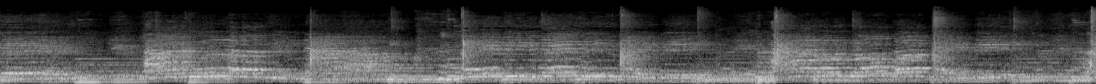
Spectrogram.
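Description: A woman singing a slow song, accompanying herself on acoustic guitar. From about three seconds in, strummed chords fall roughly every second and a half.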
